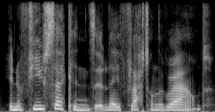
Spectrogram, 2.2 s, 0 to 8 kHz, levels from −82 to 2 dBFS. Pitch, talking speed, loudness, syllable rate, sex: 205 Hz, 280 wpm, -17 LUFS, 5.5 syllables/s, female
